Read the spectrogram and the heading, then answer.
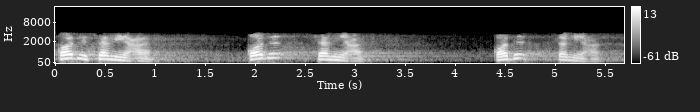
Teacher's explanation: السين تخرج من طرف اللسان فوق الثنايا السفلى. إذن هذه من طرف اللسان وهذه من طرف اللسان، إذن هناك تقارب في المخرج ولا شك.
